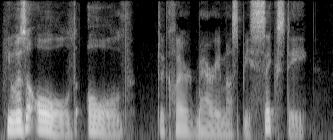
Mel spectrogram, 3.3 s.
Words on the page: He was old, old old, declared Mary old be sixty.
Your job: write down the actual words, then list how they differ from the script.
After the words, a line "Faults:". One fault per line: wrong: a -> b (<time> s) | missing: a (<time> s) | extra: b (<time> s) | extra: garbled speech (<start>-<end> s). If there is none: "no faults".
He was old, old, declared Mary must be sixty.
Faults:
missing: old (1.3 s)
wrong: old -> must (2.2 s)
